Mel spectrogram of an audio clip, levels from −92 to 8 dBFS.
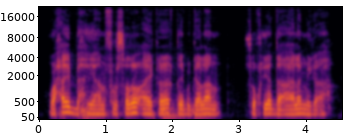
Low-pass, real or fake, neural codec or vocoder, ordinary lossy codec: none; real; none; none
